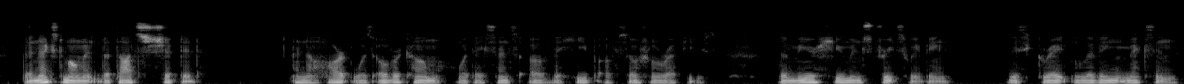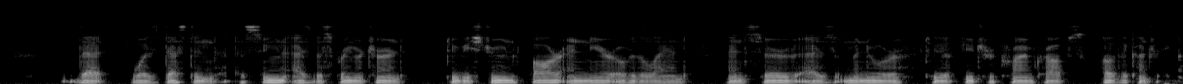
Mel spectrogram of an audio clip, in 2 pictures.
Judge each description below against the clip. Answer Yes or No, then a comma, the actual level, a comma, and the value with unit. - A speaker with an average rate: Yes, average, 155 wpm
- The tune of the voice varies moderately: No, narrow, 1.8 semitones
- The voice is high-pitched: No, very low, 85 Hz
